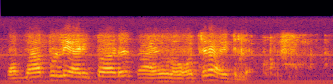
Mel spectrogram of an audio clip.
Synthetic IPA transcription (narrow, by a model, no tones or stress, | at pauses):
kɐmːaːpːuɭːiɐɾipːaːɽɨnaːjɐŋːɐɭooːt͡ɕːɐɾɐaːjiʈːilːɐ̰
